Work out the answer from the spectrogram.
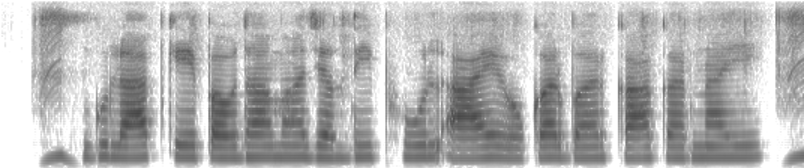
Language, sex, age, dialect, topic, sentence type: Chhattisgarhi, female, 31-35, Eastern, agriculture, question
